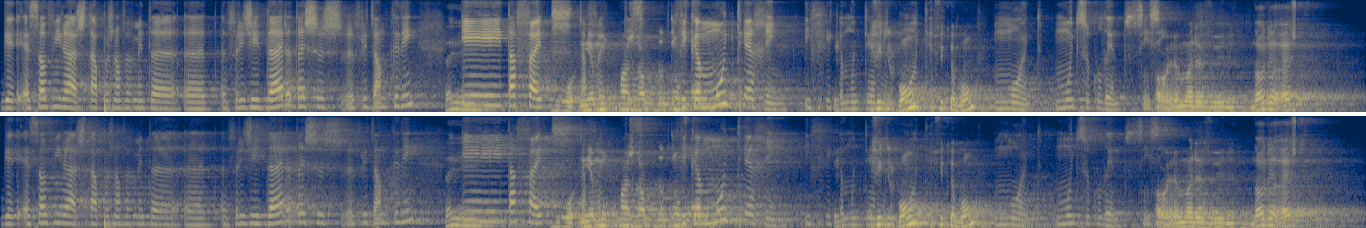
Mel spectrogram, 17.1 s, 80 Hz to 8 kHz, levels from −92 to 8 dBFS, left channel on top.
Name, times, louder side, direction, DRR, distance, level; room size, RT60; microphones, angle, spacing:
voice 1, 0.0-7.6 7.8-11.5 12.4-12.9 13.2-14.6, left 5 dB, 75° left, 12 dB, 0.7 m, -25 dB
voice 2, 5.6-6.0 6.9-8.8 10.4-10.6 10.9-12.3 14.4-16.2, left 1 dB, 10° left, 7 dB, 0.8 m, -20 dB
24.0 x 15.0 x 9.1 m, 2.6 s
head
